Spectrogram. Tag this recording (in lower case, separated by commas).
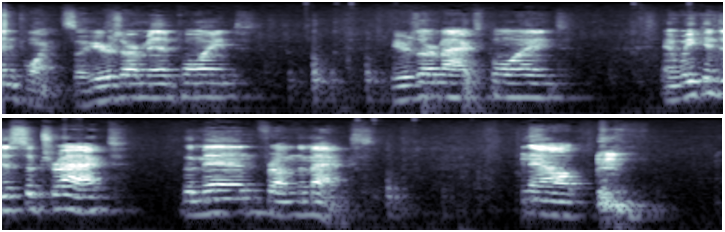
speech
